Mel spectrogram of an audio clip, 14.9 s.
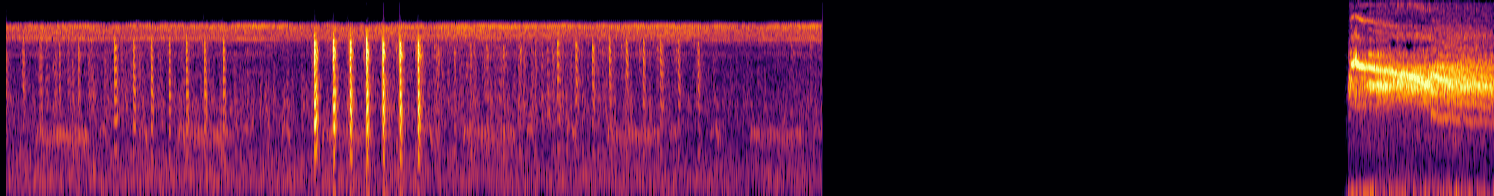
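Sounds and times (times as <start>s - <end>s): rapid sharp clicking calls: 0.1s - 7.3s
high insect drone: 0.1s - 8.2s, 13.6s - 14.9s.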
